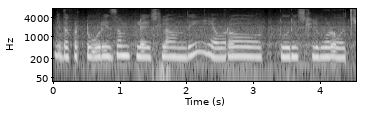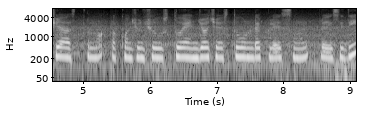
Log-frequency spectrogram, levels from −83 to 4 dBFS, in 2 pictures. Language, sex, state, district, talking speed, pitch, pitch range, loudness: Telugu, female, Telangana, Nalgonda, 110 wpm, 230 Hz, 220-240 Hz, -15 LUFS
